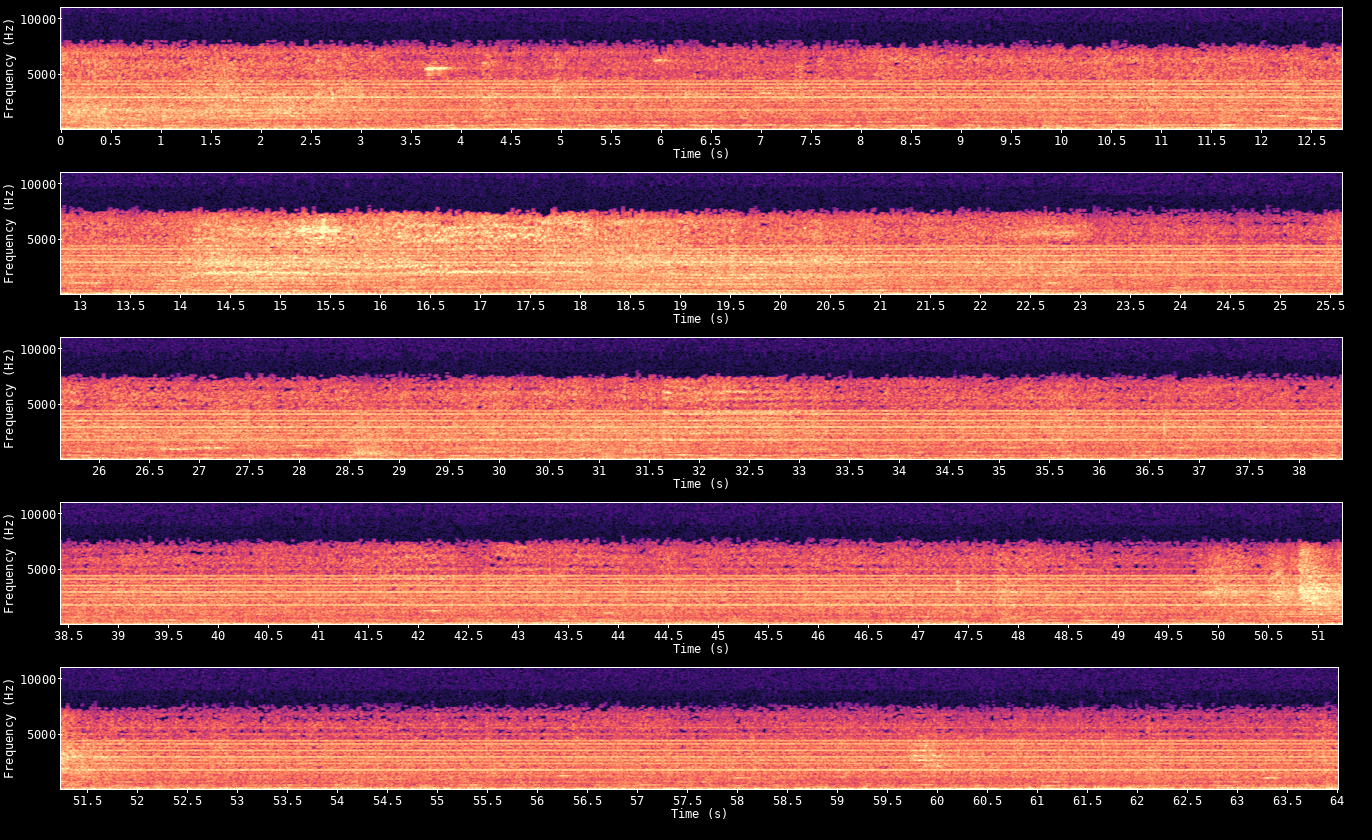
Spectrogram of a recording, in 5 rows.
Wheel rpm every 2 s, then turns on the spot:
0, 0, 0, 0, 0, 0, 0, 0, 0, 0, 0, 0, 0, 0, 0, 0, 0, 0, 0, 0, 0, 0, 0, 0, 0, 0, 0, 0, 0, 0, 0, 0.
none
